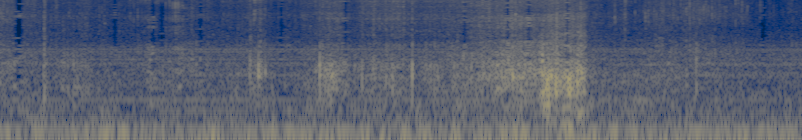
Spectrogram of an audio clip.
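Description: A squash bug being crushed into woven weed-barrier fabric and mulch: a few faint scrapes, then a longer scrape about two and a half seconds in.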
